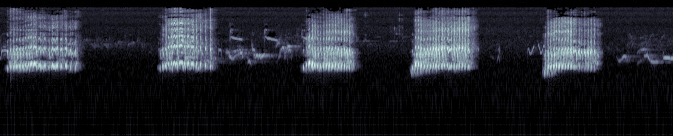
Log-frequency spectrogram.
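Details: Raccoon calling at night, its noise likened to twirling cotton candy: five buzzy, pulsed, harmonic-rich bursts, each about half a second to a second long, separated by short pauses, with faint soft chirps in between.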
